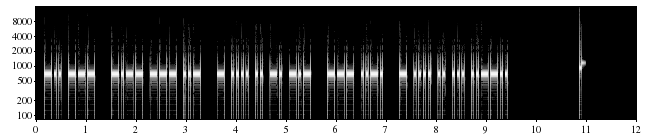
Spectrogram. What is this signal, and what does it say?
Morse code, heard as a keyed tone, about 25 wpm, 700 Hz. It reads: DO YOU THINK OF THIS?
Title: Sentences from Top 200 Words 25wpm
